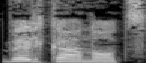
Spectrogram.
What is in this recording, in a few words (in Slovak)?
pronunciation sk velka noc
